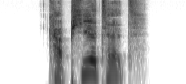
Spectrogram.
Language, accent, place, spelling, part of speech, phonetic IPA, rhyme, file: German, Germany, Berlin, kapiertet, verb, [kaˈpiːɐ̯tət], -iːɐ̯tət, De-kapiertet.ogg
- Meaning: inflection of kapieren: 1. second-person plural preterite 2. second-person plural subjunctive II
